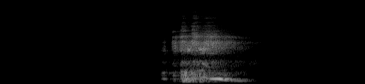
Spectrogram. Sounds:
Throat clearing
